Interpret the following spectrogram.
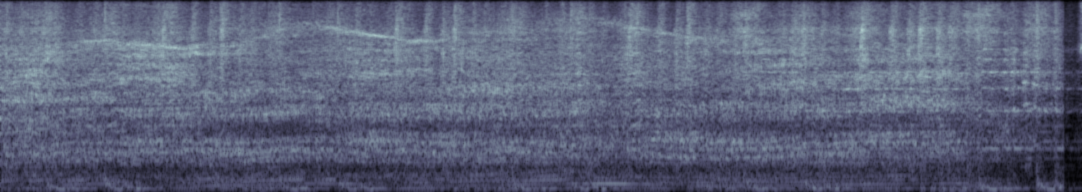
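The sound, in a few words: truck approaching in the jungle, Free Fire video game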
